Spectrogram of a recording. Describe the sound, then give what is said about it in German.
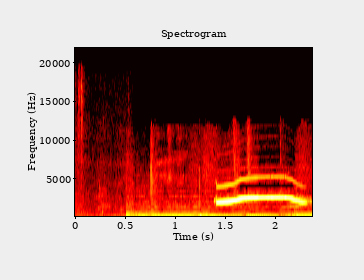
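A short, loud musical jingle: punchy low chords change in rhythmic steps, then a bright whistled melody glides in on top for the final second, with no talking. “was dabei rauskam, das hören wir nach dem Jingle.”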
